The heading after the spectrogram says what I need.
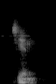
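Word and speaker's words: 人: Nah kewarganegaraan itu kalau dalam bahasa Jepang kita tambahkan ini, dibacanya jin ya.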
